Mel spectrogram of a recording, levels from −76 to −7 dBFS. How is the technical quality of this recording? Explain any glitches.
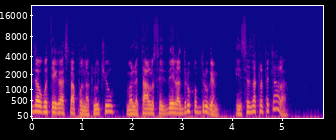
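The quality is noticeably compromised by codec damage across the whole clip. Opus compression, running from start to finish, is the likely cause: the encoder keeps the energy of each frequency band but cannot afford the fine detail inside them, so it patches bands with folded copies of lower content or with noise. Across the speech this comes through as a rough, grainy texture, consistent with a low bitrate around 16 kbps in music mode, while the bandwidth still reaches about 20.3 kHz.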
